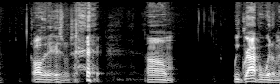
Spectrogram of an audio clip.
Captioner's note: laughs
